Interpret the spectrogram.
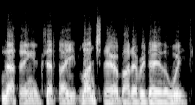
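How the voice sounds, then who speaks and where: An actor playing a jovial middle-aged police inspector with a breezy, teasing, folksy manner, from a dull old radio broadcast. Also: male voice, lowish voice, rapid-fire, no echo, close to an everyday voice. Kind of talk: 1940s radio acting.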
